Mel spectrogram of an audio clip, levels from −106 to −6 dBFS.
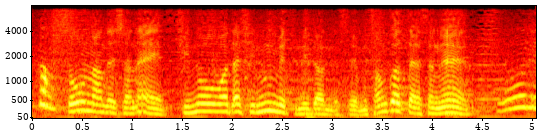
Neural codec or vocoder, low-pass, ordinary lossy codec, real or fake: codec, 16 kHz, 0.4 kbps, LongCat-Audio-Codec; 7.2 kHz; none; fake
